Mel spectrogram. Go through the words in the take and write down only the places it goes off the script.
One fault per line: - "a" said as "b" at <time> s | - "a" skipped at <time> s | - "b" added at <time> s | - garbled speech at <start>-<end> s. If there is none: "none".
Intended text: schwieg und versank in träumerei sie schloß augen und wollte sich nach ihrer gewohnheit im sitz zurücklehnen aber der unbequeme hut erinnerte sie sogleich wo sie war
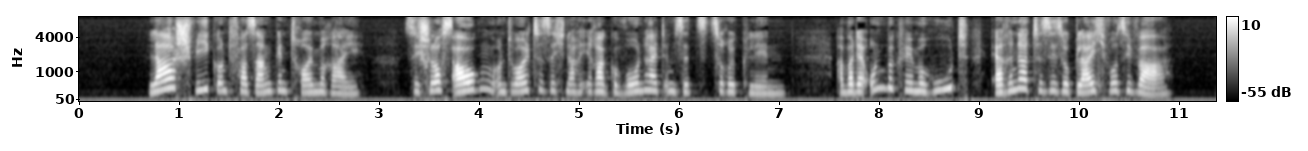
none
